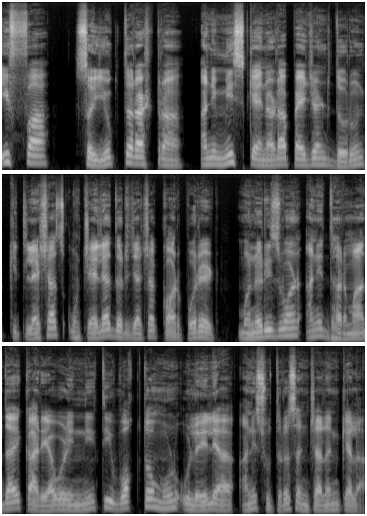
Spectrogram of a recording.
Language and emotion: Goan Konkani, neutral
